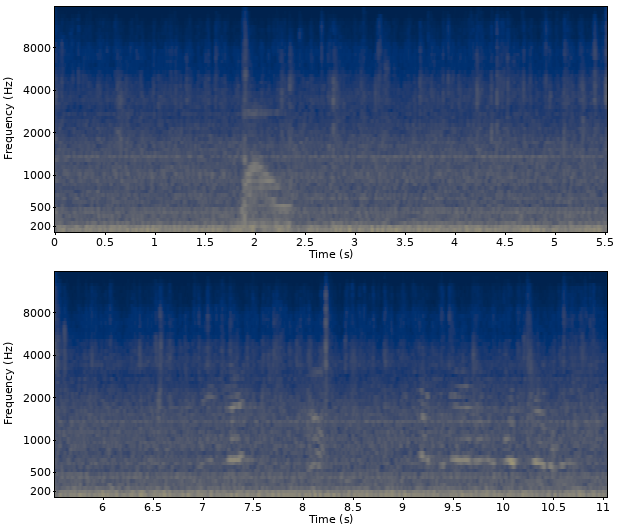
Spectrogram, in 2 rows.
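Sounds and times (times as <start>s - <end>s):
fire engine running: 0.0s - 11.0s.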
